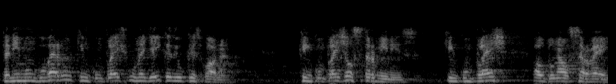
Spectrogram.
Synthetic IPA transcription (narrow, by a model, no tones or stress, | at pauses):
t̪ənimuŋɡuβɛrnkiŋkumplɛʃunəʎejkəðiwkezβɔnə | kiŋkumplɛʃəlˠst̪ərminis | kiŋkumplɛʃəlˠd̪unalˠsərβɛj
